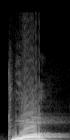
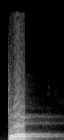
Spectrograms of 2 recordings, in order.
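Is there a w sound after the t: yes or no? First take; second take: yes; no. First: A w sound follows the t before the vowel. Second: The t goes straight into the vowel. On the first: The speaker calls it wrong. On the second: The speaker calls it right.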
